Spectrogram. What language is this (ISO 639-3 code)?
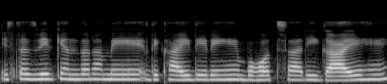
hin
